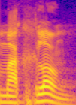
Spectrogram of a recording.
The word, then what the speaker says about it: Mahlón: Malón, que debía de haberse pronunciado algo así como Mahlón.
